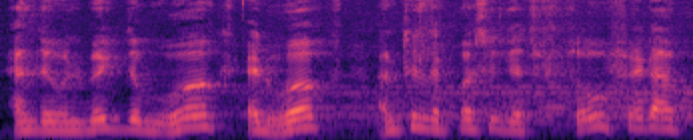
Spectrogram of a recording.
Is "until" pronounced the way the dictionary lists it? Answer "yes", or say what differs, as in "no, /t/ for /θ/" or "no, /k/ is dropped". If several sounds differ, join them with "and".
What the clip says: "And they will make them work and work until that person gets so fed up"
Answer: yes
